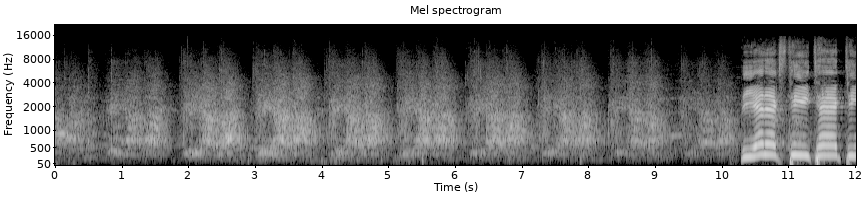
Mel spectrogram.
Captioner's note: fans chanting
